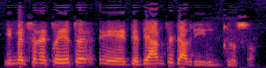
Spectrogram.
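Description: A man from the Canary Islands with a Canarian Spanish accent, a restaurant manager chatting on air, friendly and quick to agree. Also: on the high side, narrow, tinny audio, a little hiss or hum. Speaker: restaurant manager, phone guest. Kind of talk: casual phone interview.

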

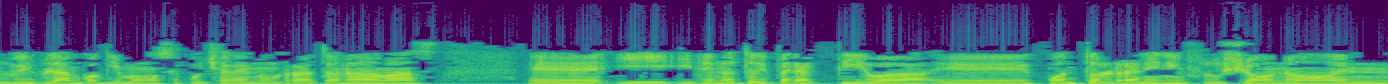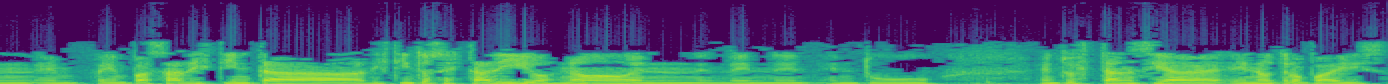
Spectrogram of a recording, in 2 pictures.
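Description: A man with a Rioplatense Argentine accent and a somewhat high voice hosts a radio interview. He often stumbles and repeats words as he restarts his sentences. The sound is muffled and lo-fi, with faint noise underneath. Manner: hesitant, many repeated restarts. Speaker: radio host.

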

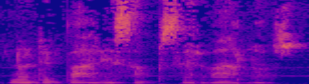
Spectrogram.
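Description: A woman leading a guided meditation in a hushed, measured delivery, leaving long pauses between short phrases. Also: rumbling low, little pitch movement, soft background music. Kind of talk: guided meditation, slow soothing narration.

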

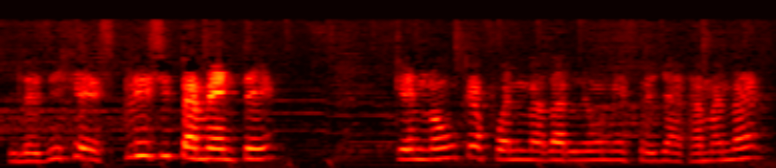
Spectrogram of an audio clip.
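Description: A man's voice: high-pitched, measured pace, darkish tone, faint music behind. A man with a Mexican accent voicing a boastful, rambling rocker who brags and grumbles in a comedy bit. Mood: indignant. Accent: Mexican Spanish. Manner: bragging, rambling, mock-indignant. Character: boastful middle-aged male rocker Gudelio. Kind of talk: comedy sketch on a podcast.

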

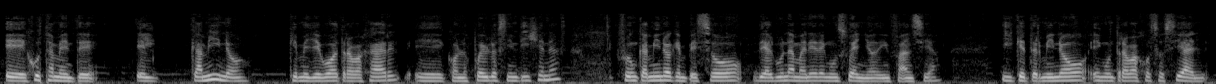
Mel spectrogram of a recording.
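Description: A woman's voice: fairly low pitch, steady tone, moderate pace, mellow. A middle-aged woman from Cuba, an anthropologist, speaking thoughtfully with many hesitations in a radio interview. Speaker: anthropologist guest.

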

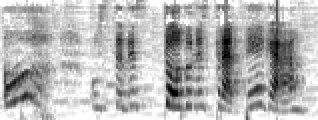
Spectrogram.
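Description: A woman's voice: very high voice, big pitch swings, slow, sharp tone, faint music behind, exaggerated voice. An Argentine woman playing a haughty, vain, easily flustered society villainess in a comic radio play, with theatrical gushing delivery.

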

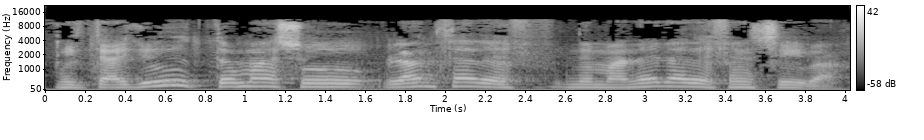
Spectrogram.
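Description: A man's voice: a little high, animated, slow pace, a little mellow. A man reading scripted storytelling narration as the narrator of an amateur radio drama. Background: music.

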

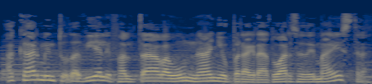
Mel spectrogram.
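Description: An actor playing an earnest, idealistic young student in a radio drama, speaking reflectively. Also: male voice, a little high, normal speed, creaky. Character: earnest, idealistic young male student recounting revolutionary times. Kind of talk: radio drama narration and dialogue. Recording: loud music under the voice.

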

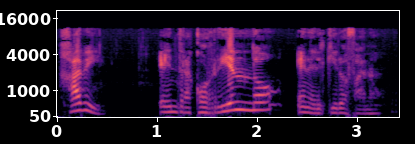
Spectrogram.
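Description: A woman's voice: mid-range voice, very animated, a little slow, background noise. A woman narrating a radio serial in a scripted storytelling style.

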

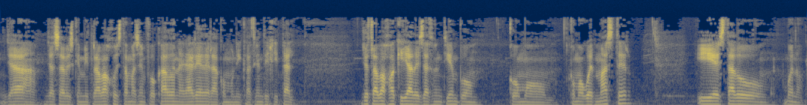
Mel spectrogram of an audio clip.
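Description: Relaxed man with a Spaniard's accent. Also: fairly low pitch, slight background noise. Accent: Spanish from Spain. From Spain. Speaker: radio guest. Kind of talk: casual interview talk.

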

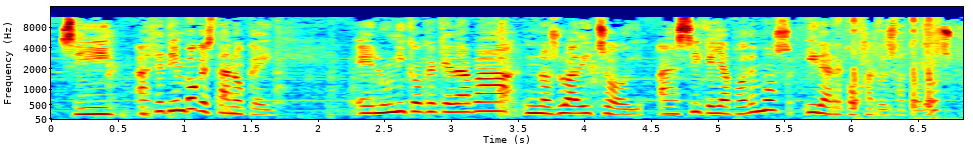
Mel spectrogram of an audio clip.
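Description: A woman with an accent from Spain playing a brisk, practical team leader in a radio drama, colloquial and matter-of-fact. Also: a little high, noisy background, close to an everyday voice. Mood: businesslike.

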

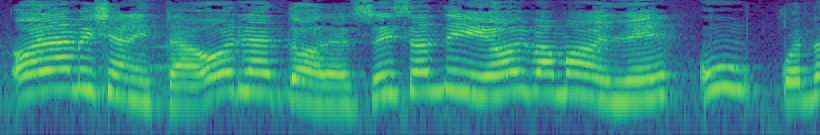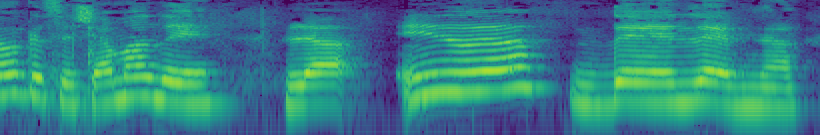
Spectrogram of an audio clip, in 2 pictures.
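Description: High-voiced Argentine radio presenter, female. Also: lively intonation, measured pace, slight background noise.

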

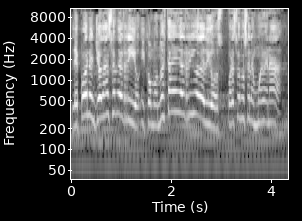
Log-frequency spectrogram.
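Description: A man's voice: very high voice, fast, noisy background. A man in his forties preaching an informal youth sermon as a pastor, in a colloquial, teasing manner. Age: 40s. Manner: colloquial, teasing, acts out imagined complainers. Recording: long hall reverb, music underneath.

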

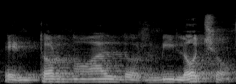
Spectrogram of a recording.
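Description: A man's voice: mid-range voice, steady tone, slow. A middle-aged man with an accent from Spain speaks enthusiastically and conversationally as an interview guest. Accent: Spanish, from Spain. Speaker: interview guest, customer experience executive and teacher. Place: large event room, indoors. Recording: echoey, reverberant hall.

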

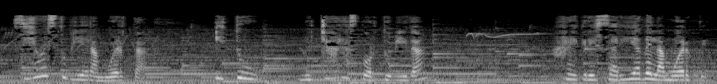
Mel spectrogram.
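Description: Woman playing warrior mother, radio drama, stern, loving, commanding, higher-pitched, unhurried. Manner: solemn, commanding, deliberate. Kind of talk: dramatic radio serial acting.

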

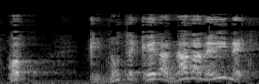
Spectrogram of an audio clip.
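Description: Man acting an exasperated, high-pitched grown son. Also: wildly swooping pitch, moderate pace, creaky, pushed and bright, heavily acted. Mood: grudging, exasperated. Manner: argumentative, insistent. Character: exasperated grown son arguing over money with father. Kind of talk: radio comedy acting. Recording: echoey hall with audience noise.

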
